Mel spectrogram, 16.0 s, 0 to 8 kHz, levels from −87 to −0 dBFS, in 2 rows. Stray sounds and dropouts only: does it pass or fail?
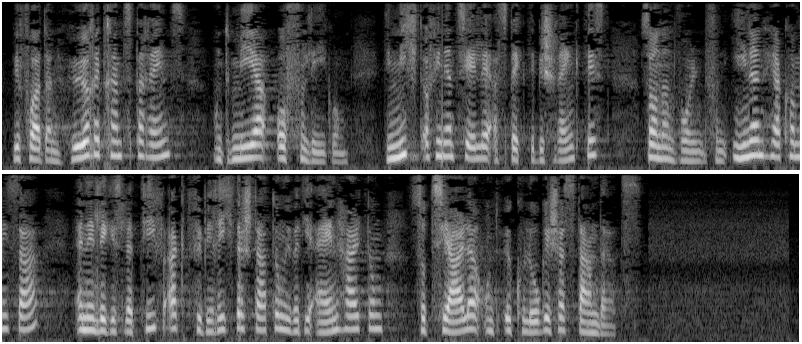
pass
